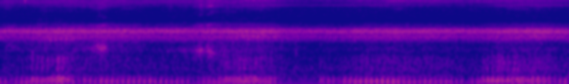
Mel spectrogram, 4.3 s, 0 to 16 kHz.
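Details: British Shorthair cat, born 18 August 2010, purring on 14 May 2017 at 09:16; deep rumbling purr in rhythmic surges, four breath cycles about a second apart, over a steady high background hiss.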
